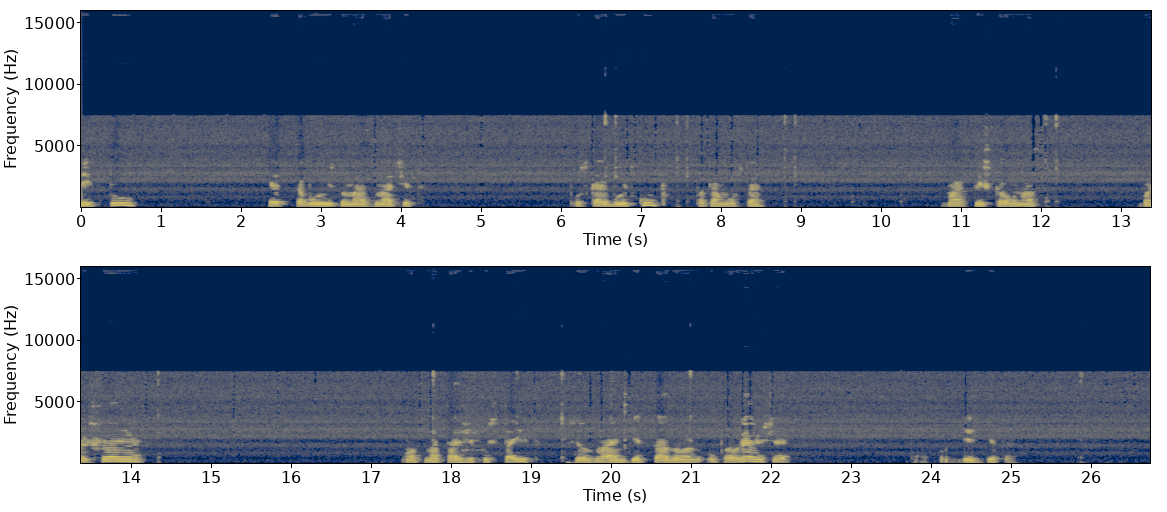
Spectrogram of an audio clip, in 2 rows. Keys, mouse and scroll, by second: 6.4-7.6 drag, 8.9 click, 9.6-10.2 middle drag, 14.3-17.7 drag, 18.8 middle click, 19.7 shift+middle click, 20.9-25.8 drag.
